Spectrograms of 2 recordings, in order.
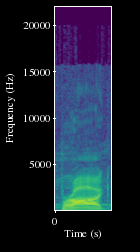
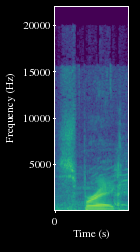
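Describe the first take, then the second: First: "Sprague" said with a broad AH, like "sprahg"; mispronounced name. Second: "Sprague" with an E vowel, like "spreg"; corrected name. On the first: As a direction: say "Sprague" with an open AH vowel. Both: Real, not acted. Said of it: "putting the accent on the wrong syllable".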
